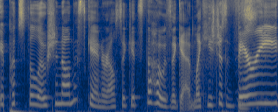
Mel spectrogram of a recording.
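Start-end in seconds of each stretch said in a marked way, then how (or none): 0.0-2.9 cool, composed, calm, matter-of-fact. Speaker acting out how he really says the quoted line, imitating his calm delivery. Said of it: "he says it so calmly".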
